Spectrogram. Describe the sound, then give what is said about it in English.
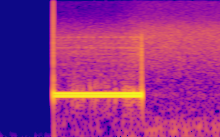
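A steady telephone line tone sounds as a number to New York City is dialed: one loud, unbroken tone lasting about a second, then it cuts off, leaving a low hiss. “Are we dialing? Because I do not hear that number. It's dialed.”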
